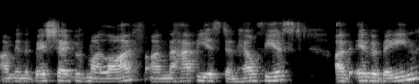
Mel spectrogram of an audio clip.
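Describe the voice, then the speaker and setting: A woman with an Australian accent, very deep and low in pitch, ordinary pitch variation, moderate pace. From Australia, Queensland. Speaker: business owner. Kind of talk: interview.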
